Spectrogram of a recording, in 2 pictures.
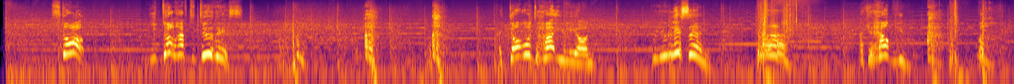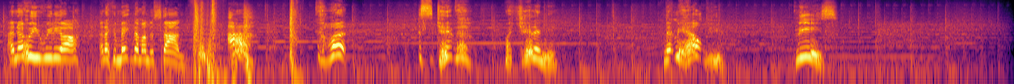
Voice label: Video Game Fighter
